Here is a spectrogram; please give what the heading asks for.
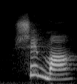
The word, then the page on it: schéma: French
